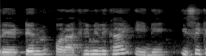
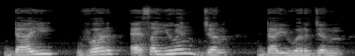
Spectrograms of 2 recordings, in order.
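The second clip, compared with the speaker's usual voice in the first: very slow, piece by piece, then blended; slow sounding out; 3 semitones lower, much slower than usual. Shown as a demonstration. Teacher to students, sounding out each code slowly. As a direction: spell it out slowly for the class. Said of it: "तो हमारी meaning क्या बनी?".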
